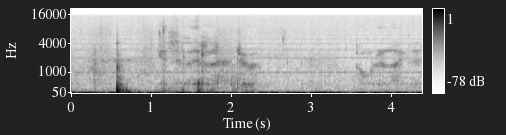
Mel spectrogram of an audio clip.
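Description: A knock on the wooden workbench about half a second in, then soft handling of a plastic glue bottle and small wooden blocks, with quiet indistinct muttering.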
